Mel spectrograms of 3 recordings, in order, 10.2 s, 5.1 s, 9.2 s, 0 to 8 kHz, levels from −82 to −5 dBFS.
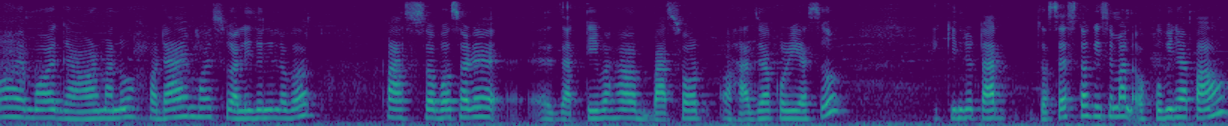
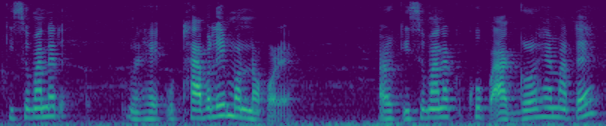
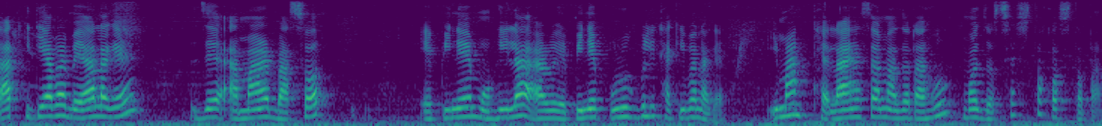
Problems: none marked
